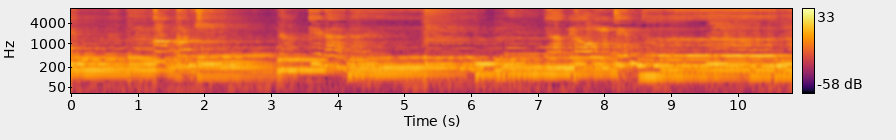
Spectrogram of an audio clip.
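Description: Music: acoustic guitar accompanying a sung song, the voice holding long wordless or drawn-out notes over the guitar.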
